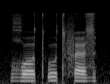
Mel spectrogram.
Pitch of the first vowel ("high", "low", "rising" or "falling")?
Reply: low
